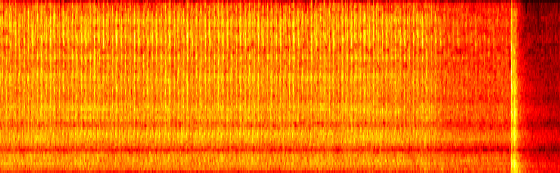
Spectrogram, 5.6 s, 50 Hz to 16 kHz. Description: Brand new VW POLO Mk5. Subtle strange noise near belt area.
